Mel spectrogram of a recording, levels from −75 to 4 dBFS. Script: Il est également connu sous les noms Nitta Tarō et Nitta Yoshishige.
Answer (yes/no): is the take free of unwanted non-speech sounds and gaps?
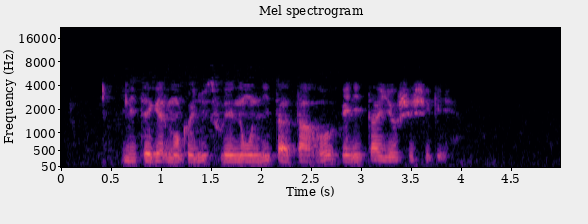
yes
